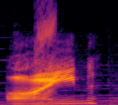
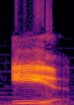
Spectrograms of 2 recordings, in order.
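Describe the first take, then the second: First: The name is said like 'Ein', one syllable. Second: The name is said like 'Ian', two syllables. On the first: The speaker calls it wrong. "I've heard Ein, which I don't like that. That just sounds bad" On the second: The speaker calls it right. "I said Ian, because it's E plus N. That makes sense to me"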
